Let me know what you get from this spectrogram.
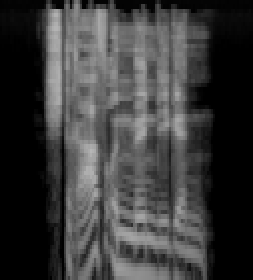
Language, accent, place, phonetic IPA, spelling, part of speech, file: German, Germany, Berlin, [ˈʃtʁaːfˌʔʊnmʏndɪɡn̩], strafunmündigen, adjective, De-strafunmündigen.ogg
- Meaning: inflection of strafunmündig: 1. strong genitive masculine/neuter singular 2. weak/mixed genitive/dative all-gender singular 3. strong/weak/mixed accusative masculine singular 4. strong dative plural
